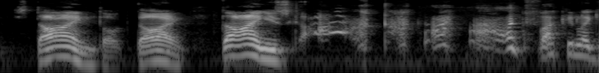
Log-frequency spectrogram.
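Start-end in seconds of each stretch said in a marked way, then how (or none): 2.0-3.3 imitated high-pitched cackle; high laughing. Imitating his mate dying laughing on Discord, high laughing. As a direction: mimic a friend helpless with high laughter. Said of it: "you know, high laughing".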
